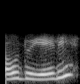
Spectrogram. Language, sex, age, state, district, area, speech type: Kannada, female, 18-30, Karnataka, Mandya, rural, conversation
